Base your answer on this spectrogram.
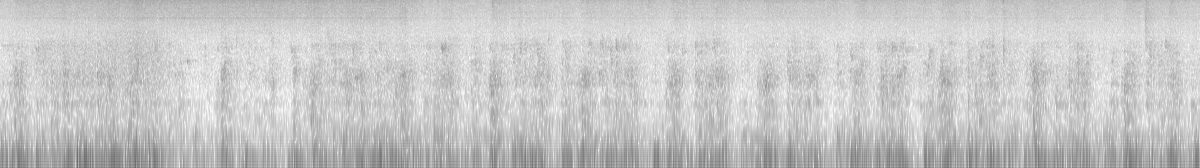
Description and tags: Captured by recording a dishwasher in operation. Gives a background beat to an ambient track. The sound of a constant beat as a mechanical machine operates and occasionally drones.
Factory, Industrial, Machine, Machinery, Mechanical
